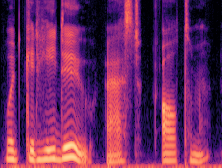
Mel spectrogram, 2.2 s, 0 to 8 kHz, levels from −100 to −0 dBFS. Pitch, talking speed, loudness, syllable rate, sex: 150 Hz, 160 wpm, -18 LUFS, 5.0 syllables/s, female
